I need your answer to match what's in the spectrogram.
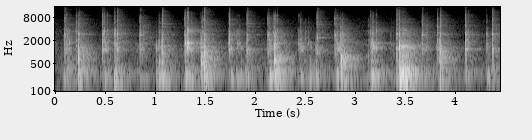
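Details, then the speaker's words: Arcade joystick with an ill-fitting washer and a snap ring inside; sharp plastic clicks and an intermittent heavy internal clunk come in bursts as the stick is worked, and the left direction sometimes fails to engage. Cause unclear. "hear that big clunk it won't happen every time either"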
